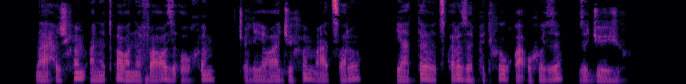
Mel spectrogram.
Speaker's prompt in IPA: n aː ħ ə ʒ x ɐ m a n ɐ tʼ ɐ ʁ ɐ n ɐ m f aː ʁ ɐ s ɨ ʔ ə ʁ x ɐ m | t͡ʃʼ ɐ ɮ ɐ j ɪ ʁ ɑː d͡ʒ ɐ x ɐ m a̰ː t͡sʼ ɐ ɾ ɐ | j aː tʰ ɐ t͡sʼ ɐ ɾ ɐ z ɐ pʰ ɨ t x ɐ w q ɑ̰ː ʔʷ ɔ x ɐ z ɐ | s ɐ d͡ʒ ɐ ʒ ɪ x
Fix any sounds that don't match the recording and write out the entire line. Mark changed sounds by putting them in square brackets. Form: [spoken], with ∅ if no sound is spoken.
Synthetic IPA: n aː ħ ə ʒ x ɐ m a n ɐ tʼ ɐ ʁ ɐ n ɐ [∅] f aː ʁ ɐ [z] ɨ ʔ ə ʁ x ɐ m | t͡ʃʼ ɐ ɮ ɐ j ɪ ʁ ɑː d͡ʒ ɐ x ɐ m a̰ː t͡sʼ ɐ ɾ ɐ | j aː tʰ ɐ t͡sʼ ɐ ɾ ɐ z ɐ pʰ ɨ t x ɐ w q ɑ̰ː ʔʷ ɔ x ɐ z ɐ | [z] ɐ d͡ʒ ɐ ʒ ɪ x

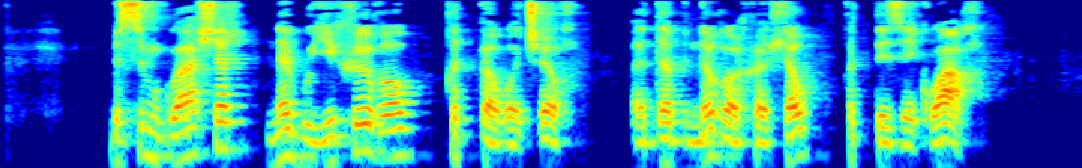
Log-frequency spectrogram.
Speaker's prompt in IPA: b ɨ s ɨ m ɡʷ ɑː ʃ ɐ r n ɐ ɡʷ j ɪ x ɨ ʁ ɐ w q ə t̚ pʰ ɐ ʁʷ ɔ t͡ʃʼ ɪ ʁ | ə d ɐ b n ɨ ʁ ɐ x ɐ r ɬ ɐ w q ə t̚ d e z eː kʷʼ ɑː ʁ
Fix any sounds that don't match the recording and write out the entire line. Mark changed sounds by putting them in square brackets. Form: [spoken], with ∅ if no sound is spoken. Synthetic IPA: b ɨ s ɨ m ɡʷ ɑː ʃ ɐ r n ɐ ɡʷ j ɪ x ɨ ʁ ɐ w q ə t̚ pʰ ɐ ʁʷ ɔ t͡ʃʼ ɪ ʁ | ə d ɐ b n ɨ ʁ ɐ x ɐ [∅] ɬ ɐ w q ə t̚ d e z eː kʷʼ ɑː ʁ

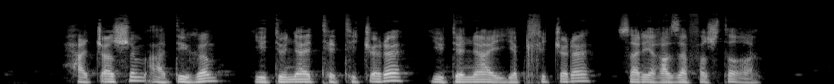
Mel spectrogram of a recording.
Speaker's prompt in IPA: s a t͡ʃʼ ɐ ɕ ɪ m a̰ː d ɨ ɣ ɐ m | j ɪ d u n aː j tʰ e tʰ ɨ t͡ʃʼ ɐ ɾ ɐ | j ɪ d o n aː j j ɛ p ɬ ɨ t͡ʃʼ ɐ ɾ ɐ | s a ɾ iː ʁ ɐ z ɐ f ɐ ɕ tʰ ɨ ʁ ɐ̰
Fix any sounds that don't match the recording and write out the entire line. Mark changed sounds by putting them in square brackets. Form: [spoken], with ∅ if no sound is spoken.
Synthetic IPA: [ħ] a t͡ʃʼ ɐ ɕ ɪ m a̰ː d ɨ ɣ ɐ m | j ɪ d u n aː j tʰ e tʰ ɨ t͡ʃʼ ɐ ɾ ɐ | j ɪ d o n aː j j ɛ p ɬ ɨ t͡ʃʼ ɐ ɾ ɐ | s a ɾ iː ʁ ɐ z ɐ f ɐ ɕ tʰ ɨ ʁ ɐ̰

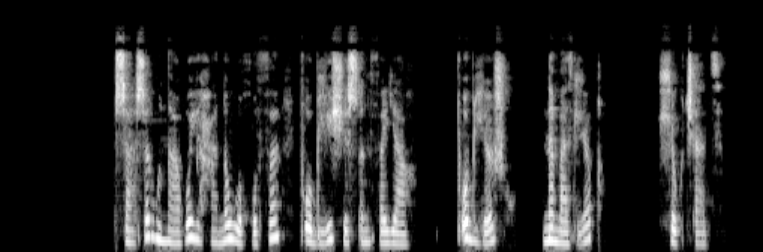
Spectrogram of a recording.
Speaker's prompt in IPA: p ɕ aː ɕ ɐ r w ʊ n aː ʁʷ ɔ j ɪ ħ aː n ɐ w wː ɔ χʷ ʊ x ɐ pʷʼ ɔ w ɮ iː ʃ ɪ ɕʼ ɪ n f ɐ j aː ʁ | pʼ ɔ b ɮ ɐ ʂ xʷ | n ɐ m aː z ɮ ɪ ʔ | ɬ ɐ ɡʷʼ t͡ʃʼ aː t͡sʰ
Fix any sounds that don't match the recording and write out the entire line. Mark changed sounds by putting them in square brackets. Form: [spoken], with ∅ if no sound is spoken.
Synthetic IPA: p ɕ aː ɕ ɐ r w ʊ n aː ʁʷ ɔ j ɪ ħ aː n ɐ w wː ɔ χʷ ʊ [f] ɐ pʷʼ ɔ [b] ɮ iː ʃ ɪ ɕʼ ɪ n f ɐ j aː ʁ | pʼ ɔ b ɮ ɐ ʂ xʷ | n ɐ m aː z ɮ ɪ [q] | ɬ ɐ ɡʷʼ t͡ʃʼ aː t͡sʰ

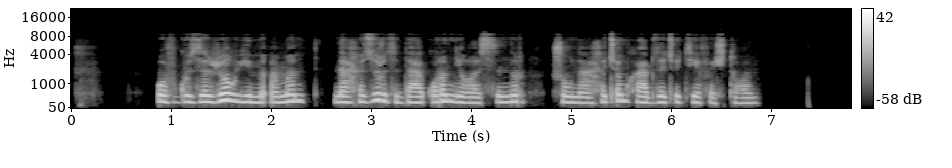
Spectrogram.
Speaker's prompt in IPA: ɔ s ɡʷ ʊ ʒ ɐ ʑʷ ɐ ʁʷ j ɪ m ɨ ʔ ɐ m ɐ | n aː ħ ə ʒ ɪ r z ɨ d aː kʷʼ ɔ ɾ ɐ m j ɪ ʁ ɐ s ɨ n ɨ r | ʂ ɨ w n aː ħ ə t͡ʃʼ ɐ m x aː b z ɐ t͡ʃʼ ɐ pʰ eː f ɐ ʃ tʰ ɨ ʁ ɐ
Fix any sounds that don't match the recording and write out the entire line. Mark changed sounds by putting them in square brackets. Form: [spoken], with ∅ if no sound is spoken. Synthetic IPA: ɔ [f] ɡʷ ʊ [z] ɐ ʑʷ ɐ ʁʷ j ɪ m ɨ ʔ ɐ m ɐ | n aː ħ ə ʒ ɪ r z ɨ d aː kʷʼ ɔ ɾ ɐ m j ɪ ʁ ɐ s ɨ n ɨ r | ʂ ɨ w n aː ħ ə t͡ʃʼ ɐ m x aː b z ɐ t͡ʃʼ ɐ [tʰ] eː f ɐ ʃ tʰ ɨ ʁ ɐ

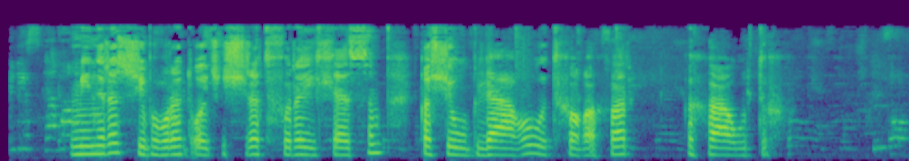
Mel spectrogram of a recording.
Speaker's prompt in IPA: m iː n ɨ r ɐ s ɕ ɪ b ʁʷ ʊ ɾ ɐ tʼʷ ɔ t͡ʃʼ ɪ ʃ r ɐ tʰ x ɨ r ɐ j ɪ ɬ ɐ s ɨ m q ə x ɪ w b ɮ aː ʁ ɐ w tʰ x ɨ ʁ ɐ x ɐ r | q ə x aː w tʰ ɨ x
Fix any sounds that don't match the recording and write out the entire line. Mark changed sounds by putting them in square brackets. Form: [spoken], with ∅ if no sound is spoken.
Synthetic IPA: m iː n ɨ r ɐ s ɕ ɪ b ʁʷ ʊ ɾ ɐ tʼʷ ɔ t͡ʃʼ ɪ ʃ r ɐ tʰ [f] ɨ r ɐ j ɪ ɬ ɐ s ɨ m q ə [ʃ] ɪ w b ɮ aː ʁ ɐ w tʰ x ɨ ʁ ɐ x ɐ r | q ə x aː w tʰ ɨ x

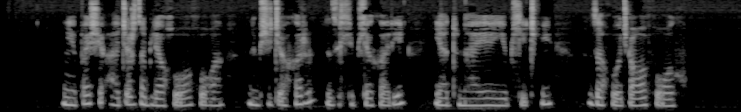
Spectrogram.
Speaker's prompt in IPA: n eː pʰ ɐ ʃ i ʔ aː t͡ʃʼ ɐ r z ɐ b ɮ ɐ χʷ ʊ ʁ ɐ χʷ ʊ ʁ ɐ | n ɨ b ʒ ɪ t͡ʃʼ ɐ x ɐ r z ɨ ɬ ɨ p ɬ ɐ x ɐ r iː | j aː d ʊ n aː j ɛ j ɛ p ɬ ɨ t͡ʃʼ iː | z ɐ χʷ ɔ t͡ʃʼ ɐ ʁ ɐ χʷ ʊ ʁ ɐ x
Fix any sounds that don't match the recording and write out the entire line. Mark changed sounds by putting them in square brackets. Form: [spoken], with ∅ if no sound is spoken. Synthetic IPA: n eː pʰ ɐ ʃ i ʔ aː t͡ʃʼ ɐ r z ɐ b ɮ ɐ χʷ ʊ ʁ ɐ χʷ ʊ ʁ ɐ | n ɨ b ʒ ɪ t͡ʃʼ ɐ x ɐ r z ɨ ɬ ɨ p ɬ ɐ x ɐ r iː | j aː d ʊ n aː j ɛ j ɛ p ɬ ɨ t͡ʃʼ iː | z ɐ χʷ ɔ t͡ʃʼ ɐ ʁ ɐ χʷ ʊ ʁ ɐ x

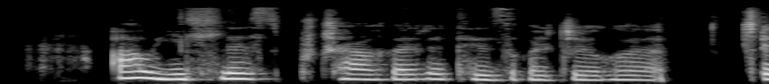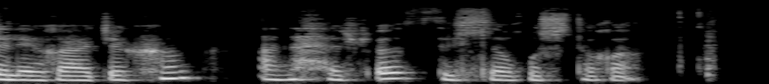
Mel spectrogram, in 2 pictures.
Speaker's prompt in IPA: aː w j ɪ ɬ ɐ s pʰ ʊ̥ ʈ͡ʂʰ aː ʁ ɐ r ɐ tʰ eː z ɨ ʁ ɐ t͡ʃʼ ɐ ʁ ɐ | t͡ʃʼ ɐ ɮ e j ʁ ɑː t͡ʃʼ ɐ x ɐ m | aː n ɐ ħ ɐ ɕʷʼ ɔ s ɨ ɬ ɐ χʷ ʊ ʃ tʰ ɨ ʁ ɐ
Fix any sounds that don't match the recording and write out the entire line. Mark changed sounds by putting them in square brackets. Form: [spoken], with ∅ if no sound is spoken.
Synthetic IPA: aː w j ɪ ɬ ɐ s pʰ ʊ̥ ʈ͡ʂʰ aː ʁ ɐ r ɐ tʰ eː z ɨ ʁ ɐ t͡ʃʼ ɐ ʁ ɐ | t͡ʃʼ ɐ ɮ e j ʁ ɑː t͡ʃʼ ɐ x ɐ m | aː n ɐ ħ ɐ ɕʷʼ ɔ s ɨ ɬ ɐ [ʁʷ] ʊ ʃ tʰ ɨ ʁ ɐ

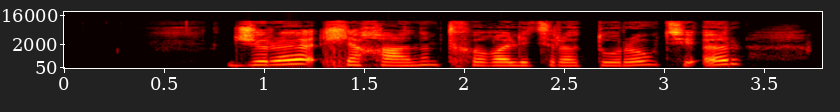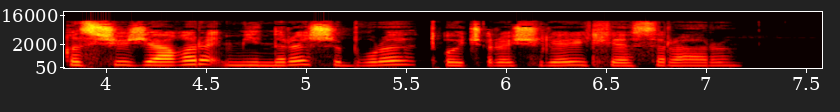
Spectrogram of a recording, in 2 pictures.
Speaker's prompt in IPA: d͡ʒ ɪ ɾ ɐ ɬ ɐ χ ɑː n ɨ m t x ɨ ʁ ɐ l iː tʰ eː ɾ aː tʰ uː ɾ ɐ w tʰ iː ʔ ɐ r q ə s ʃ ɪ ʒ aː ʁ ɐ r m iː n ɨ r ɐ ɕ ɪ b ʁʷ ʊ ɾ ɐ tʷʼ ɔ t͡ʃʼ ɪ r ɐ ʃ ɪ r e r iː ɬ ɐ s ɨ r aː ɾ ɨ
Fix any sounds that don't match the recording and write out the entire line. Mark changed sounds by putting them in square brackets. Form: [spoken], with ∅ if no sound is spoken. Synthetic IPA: d͡ʒ ɪ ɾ ɐ ɬ ɐ χ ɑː n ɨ m t x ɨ ʁ ɐ l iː tʰ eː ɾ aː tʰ uː ɾ ɐ w tʰ iː ʔ ɐ r q ə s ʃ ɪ ʒ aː ʁ ɐ r m iː n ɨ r ɐ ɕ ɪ b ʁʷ ʊ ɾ ɐ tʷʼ ɔ t͡ʃʼ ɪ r ɐ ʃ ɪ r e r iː ɬ ɐ s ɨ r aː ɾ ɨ

